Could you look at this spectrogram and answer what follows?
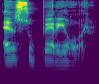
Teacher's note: when pronouncing those Spanish words that end in OR, there's a little bit of a rolled R sound at the end. It's very subtle.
